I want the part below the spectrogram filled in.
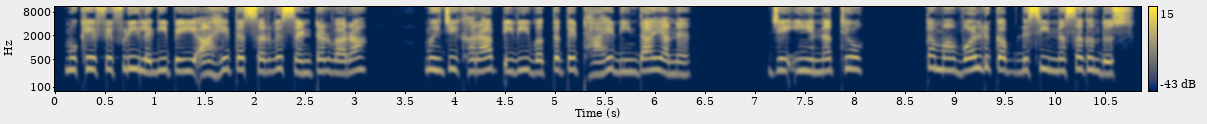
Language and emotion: Sindhi, fearful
